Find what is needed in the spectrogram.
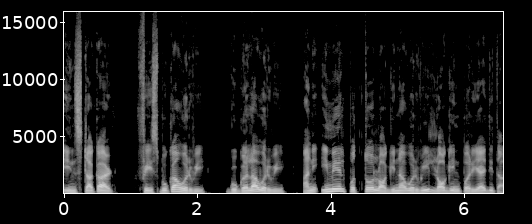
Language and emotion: Goan Konkani, neutral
